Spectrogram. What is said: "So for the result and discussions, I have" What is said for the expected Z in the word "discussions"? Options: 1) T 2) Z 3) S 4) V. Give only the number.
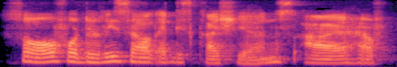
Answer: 3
